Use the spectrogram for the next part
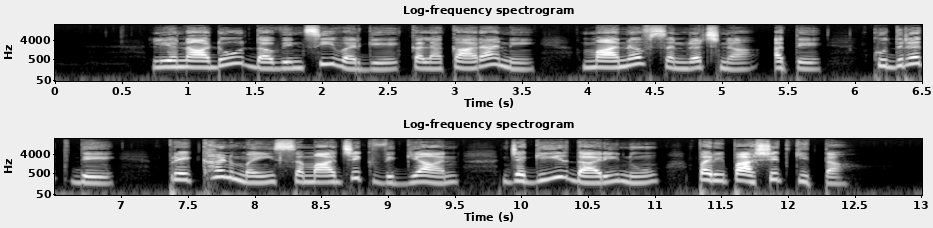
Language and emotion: Punjabi, neutral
